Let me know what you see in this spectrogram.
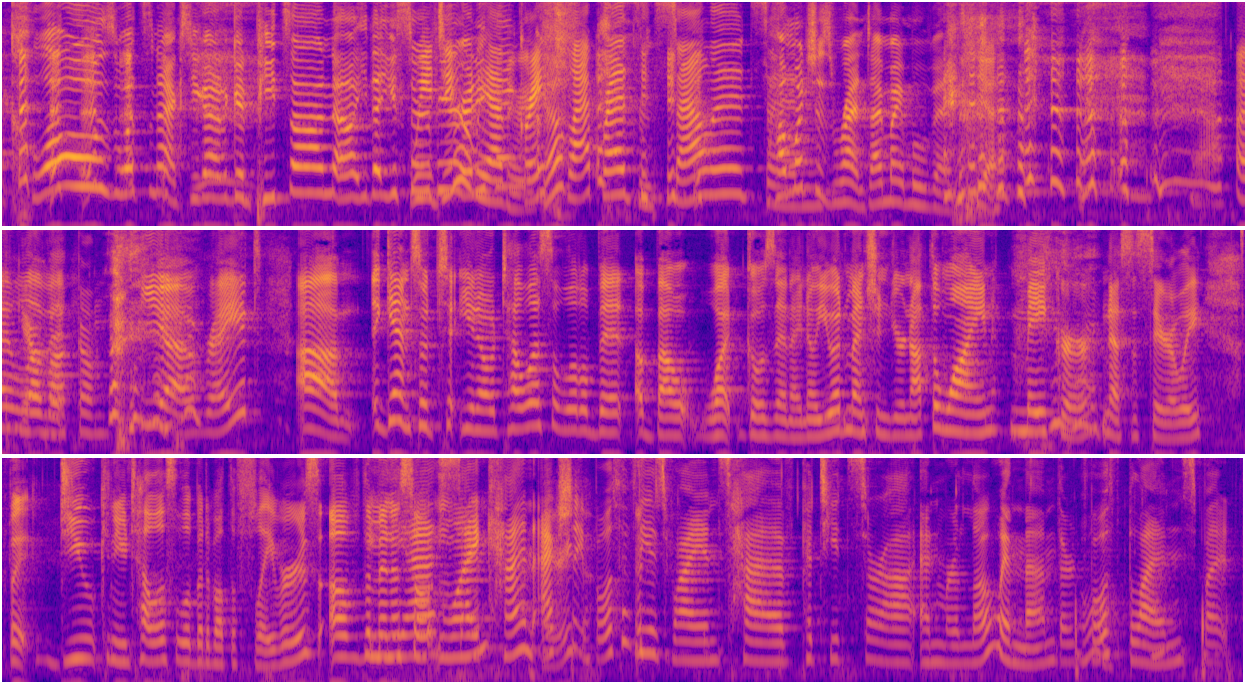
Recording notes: Live from 7 Vines Winery. Bringing it to you live from the 7 Vines Winery. We talk to the owner of 7 Vines Winery.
